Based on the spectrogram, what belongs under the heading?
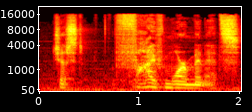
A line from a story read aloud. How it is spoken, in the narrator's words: I muttered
